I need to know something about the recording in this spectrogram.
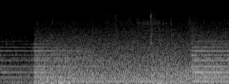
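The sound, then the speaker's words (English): A loud bell starts ringing abruptly after a brief pause and keeps clanging continuously, bright, with no voices, as if an alarm or warning bell has been set off. “Can we turn the bell off?”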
